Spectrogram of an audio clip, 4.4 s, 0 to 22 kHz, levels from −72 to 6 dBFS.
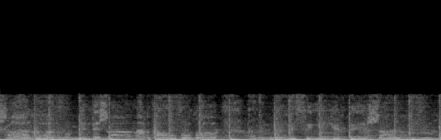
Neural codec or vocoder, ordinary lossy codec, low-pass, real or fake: codec, 16 kHz, 8 kbps, FunCodec, trained on Chinese and English, 25 frames a second; MP3, 48 kbps; 7.2 kHz; fake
